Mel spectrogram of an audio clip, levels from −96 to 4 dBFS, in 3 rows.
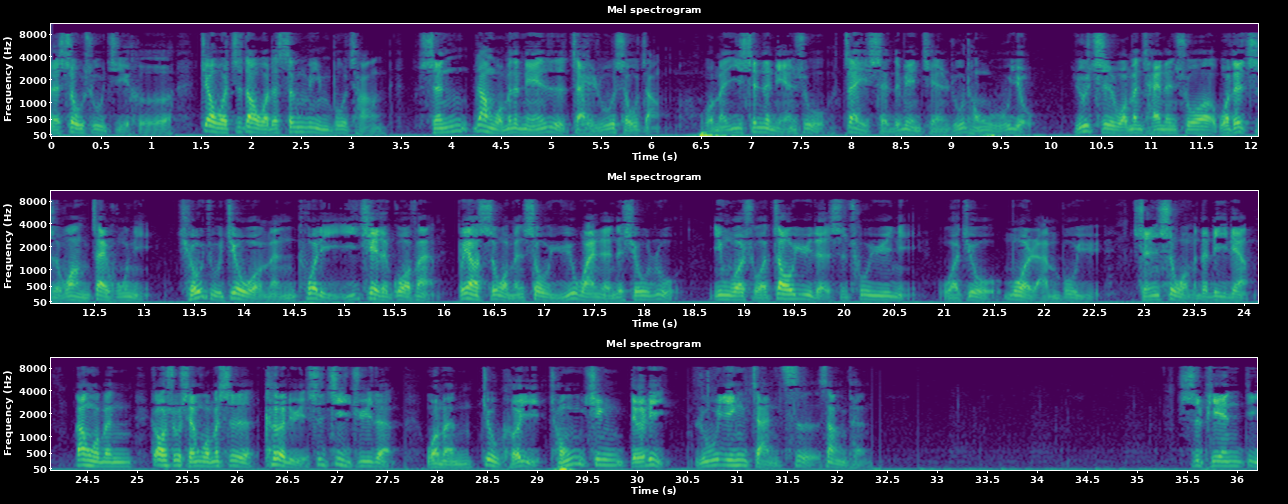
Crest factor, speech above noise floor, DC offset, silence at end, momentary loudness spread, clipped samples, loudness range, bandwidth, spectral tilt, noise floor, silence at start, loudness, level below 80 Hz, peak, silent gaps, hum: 22 dB; 34 dB; 0.4%; 0 s; 13 LU; under 0.1%; 6 LU; 8.8 kHz; -4 dB/octave; -59 dBFS; 0 s; -25 LUFS; -40 dBFS; -4 dBFS; none; none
